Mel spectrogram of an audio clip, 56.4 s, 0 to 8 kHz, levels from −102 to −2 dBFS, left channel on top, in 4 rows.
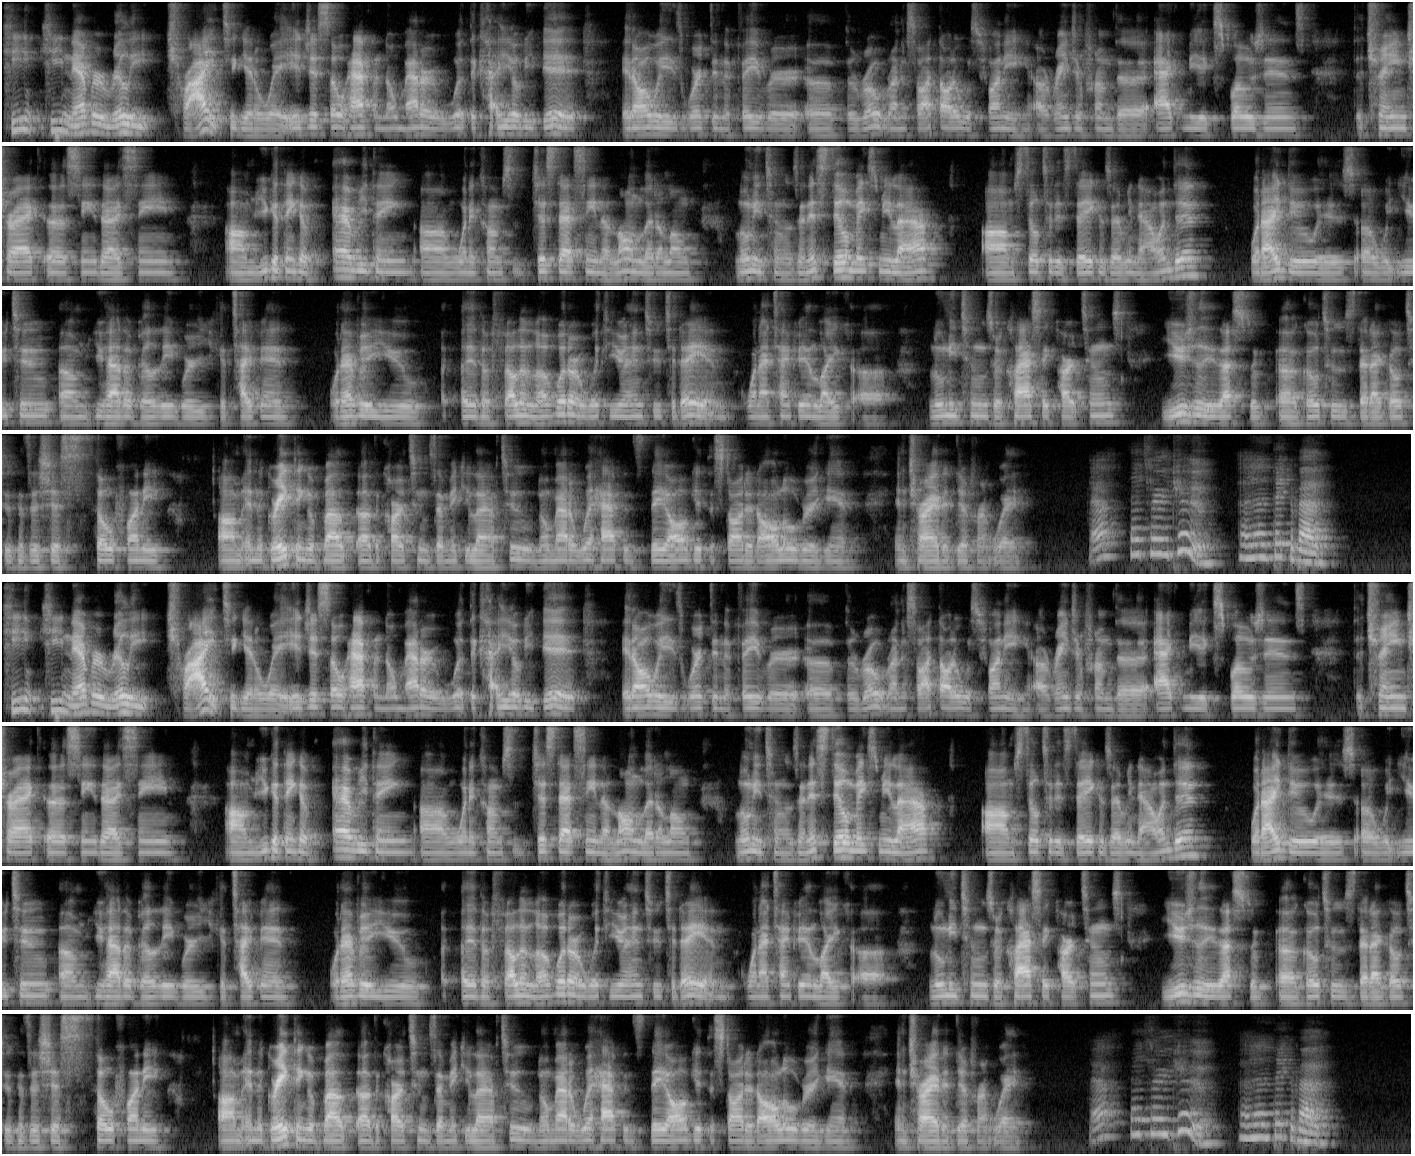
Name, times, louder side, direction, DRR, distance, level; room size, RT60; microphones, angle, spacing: voice 1, 0.0-5.9 6.2-13.3 13.6-15.8 16.3-21.0 21.4-23.4 23.9-26.1 26.6-31.1 31.5-32.4 32.8-39.4 39.8-43.9 44.5-50.8 51.3-52.5, right 2 dB, 20° right, 8 dB, 1.6 m, -30 dB
voice 2, 53.2-54.4 54.7-55.6, left 2 dB, 90° left, 2 dB, 3.2 m, -35 dB
18.0 x 11.5 x 5.0 m, 0.37 s
head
